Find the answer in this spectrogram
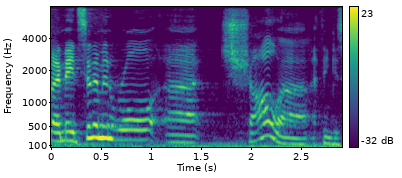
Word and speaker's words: challah: teacher devorah said I made cinnamon roll uh Chala I think is how you say this bread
